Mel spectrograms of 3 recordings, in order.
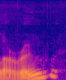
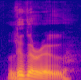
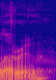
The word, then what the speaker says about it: Leroux: Gaston Leroux? Gaston Leroux, is that how you pronounce it? Gaston Loup-Garou. No, it's Gaston Leroux, I guess.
